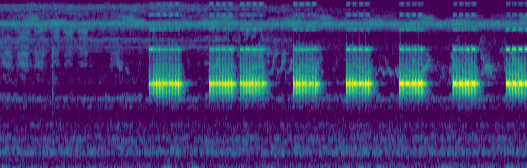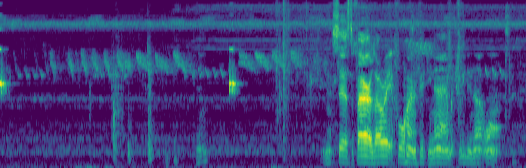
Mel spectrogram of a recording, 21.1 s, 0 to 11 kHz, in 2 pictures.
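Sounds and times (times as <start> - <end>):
high electronic alarm beeps: 3.0 - 10.8, 14.5 - 15.4.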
